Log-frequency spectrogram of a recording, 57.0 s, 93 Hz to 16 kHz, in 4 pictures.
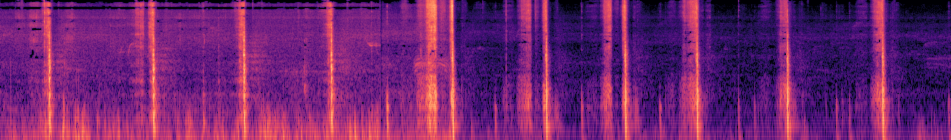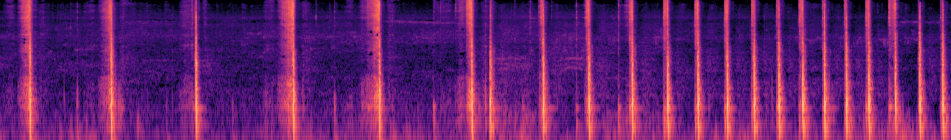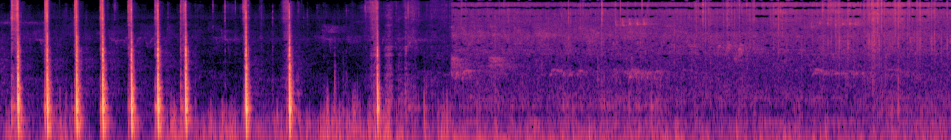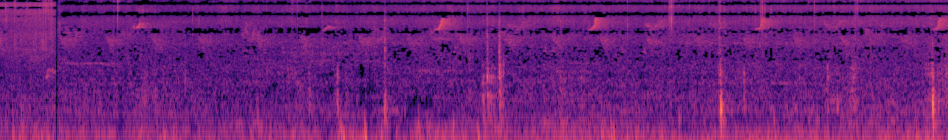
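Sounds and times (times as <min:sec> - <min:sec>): blade chopping wood: 0:00.5 - 0:01.0, 0:02.0 - 0:02.6, 0:03.5 - 0:04.0, 0:04.8 - 0:05.2, 0:07.6 - 0:09.6, 0:10.2 - 0:10.7, 0:11.6 - 0:12.1, 0:13.1 - 0:13.4, 0:14.5 - 0:14.9, 0:15.8 - 0:16.2, 0:17.0 - 0:17.4, 0:18.4 - 0:18.9, 0:19.7 - 0:20.1, 0:21.1 - 0:31.5, 0:32.2 - 0:33.0, 0:34.0 - 0:34.4.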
